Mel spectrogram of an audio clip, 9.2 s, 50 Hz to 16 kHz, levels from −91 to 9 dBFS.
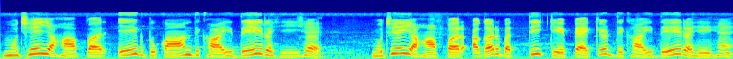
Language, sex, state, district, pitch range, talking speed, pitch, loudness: Hindi, female, Madhya Pradesh, Katni, 190-255 Hz, 125 wpm, 205 Hz, -16 LUFS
